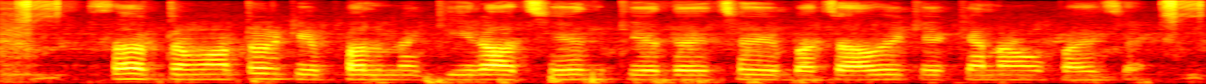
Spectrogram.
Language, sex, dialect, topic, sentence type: Maithili, male, Bajjika, agriculture, question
